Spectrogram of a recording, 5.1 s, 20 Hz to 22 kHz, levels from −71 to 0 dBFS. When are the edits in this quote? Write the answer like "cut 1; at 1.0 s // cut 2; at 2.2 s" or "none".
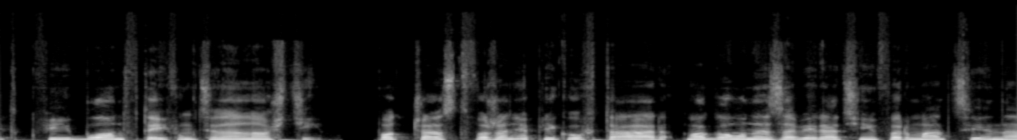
cut 1; at 3.4 s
